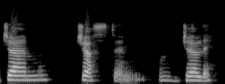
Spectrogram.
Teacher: the sound j, which is a bit like d and je combined. Again, tongue touches the alveolar ridge.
